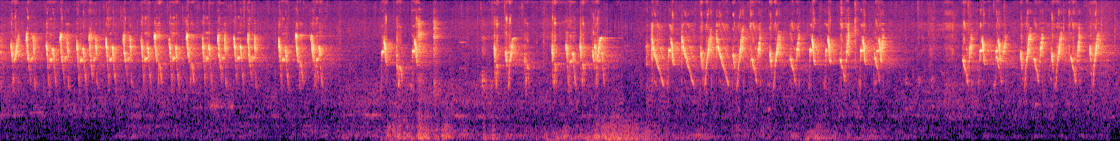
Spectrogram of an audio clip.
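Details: Bar-winged prinia singing as a master recording for birds that will not sing; fast runs of high, sharp ticking notes repeated in long series, broken by a stretch of low rumbling background noise.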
